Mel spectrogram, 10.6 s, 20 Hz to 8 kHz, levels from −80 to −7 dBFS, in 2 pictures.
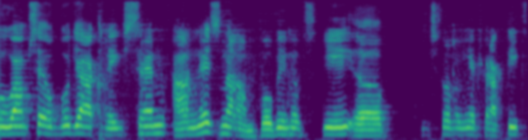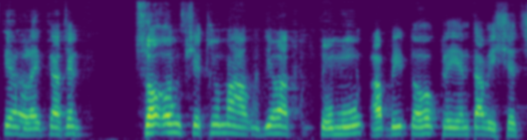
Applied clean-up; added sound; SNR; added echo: neural mask model DeepFilterNet 3.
